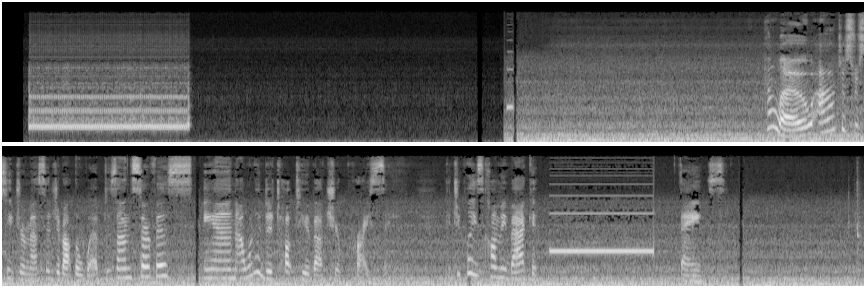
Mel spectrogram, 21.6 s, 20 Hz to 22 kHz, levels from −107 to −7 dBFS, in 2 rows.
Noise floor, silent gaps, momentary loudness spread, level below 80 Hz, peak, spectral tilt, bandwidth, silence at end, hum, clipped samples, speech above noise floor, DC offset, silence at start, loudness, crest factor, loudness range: -63 dBFS; 5.94-5.99 s; 11 LU; -32 dBFS; -8 dBFS; -4.5 dB/octave; 16.5 kHz; 0 s; none; under 0.1%; 39 dB; under 0.1%; 0.3 s; -27 LUFS; 18 dB; 11 LU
